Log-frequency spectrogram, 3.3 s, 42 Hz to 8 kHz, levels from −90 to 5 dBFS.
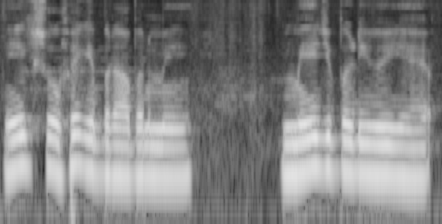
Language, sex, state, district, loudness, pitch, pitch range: Hindi, male, Uttar Pradesh, Shamli, -13 LUFS, 140 Hz, 135-155 Hz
